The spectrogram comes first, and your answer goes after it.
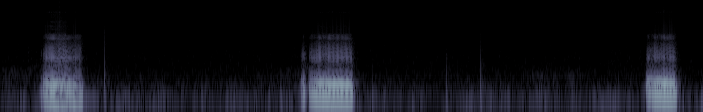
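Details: Tired Pomeranian asleep in a cone collar, snoring: three throaty, rasping snores about four seconds apart, each lasting about half a second, with near silence in between.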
